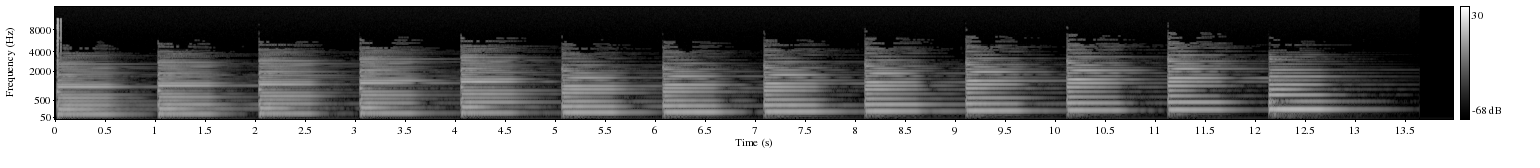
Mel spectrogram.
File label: b flat locrian mode chromatic scale 1 octave on bass clef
